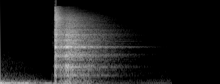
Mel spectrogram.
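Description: A low boom dies away, then about half a second in a single sharp metallic clang rings out and fades within about a second: a logo sound effect.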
